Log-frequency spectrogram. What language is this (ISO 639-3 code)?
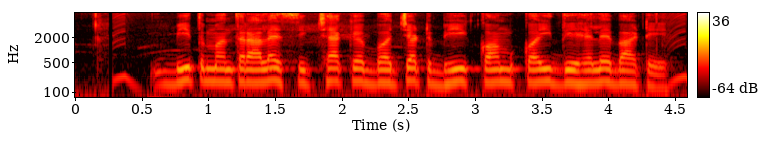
bho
